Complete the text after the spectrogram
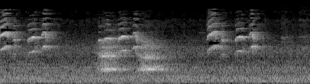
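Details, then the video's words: A male cockatiel calls a female with whistled song: clipped rising notes, a louder, rougher burst in the middle, then more quick whistles, all over a steady hissing background. "Cocktail Birds male singing || Cocktail male colling female"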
